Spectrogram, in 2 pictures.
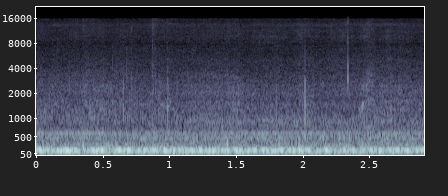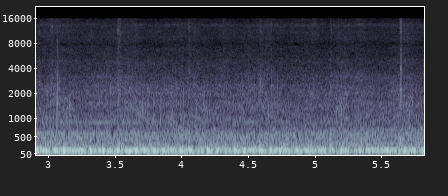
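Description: Diesel locomotives of a CN freight train chugging up a steep hillside grade, heard as a steady low rumble that slowly fades.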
